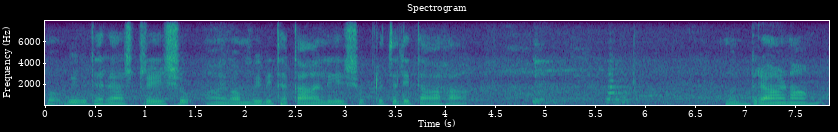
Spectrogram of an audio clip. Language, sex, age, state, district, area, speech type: Sanskrit, female, 45-60, Kerala, Ernakulam, urban, spontaneous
